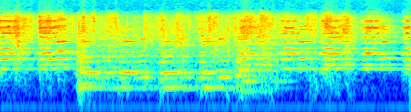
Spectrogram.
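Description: Suspense film score: held notes over a fast, repeated pulse. It moves to a lower chord just under a second in.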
